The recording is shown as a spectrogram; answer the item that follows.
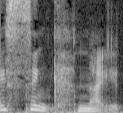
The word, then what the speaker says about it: Sienknecht: We say Sienknecht.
